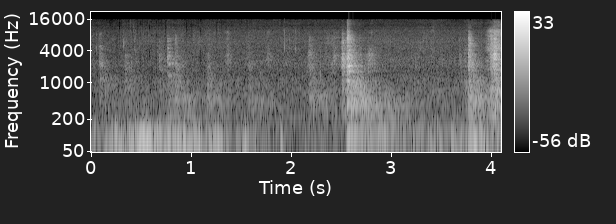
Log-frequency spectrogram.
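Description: Metal gate and its lock being worked by someone struggling to open it: rattling, with sharp knocks about two and a half seconds in and near the end.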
